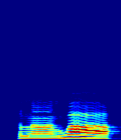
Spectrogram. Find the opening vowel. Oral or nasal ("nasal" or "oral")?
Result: nasal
